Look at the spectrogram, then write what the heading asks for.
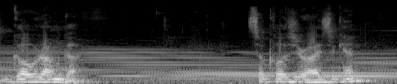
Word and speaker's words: Gauranga: It's 4 syllables, but it's pronounced Gauranga.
